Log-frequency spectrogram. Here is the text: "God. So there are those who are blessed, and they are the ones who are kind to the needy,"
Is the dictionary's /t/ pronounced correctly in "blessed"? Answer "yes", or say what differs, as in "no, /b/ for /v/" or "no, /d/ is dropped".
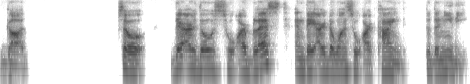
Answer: yes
